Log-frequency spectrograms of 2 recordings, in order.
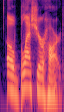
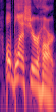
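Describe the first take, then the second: First: Said in the usual way. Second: A light Southern "Oh, bless your heart", higher and louder; sweet Southern lady saying "Oh, bless your heart"; Southern drawl. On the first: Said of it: "the old adage". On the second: Retold or imitated. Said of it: "the Southern".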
